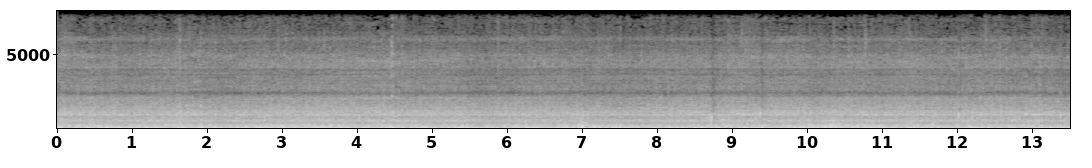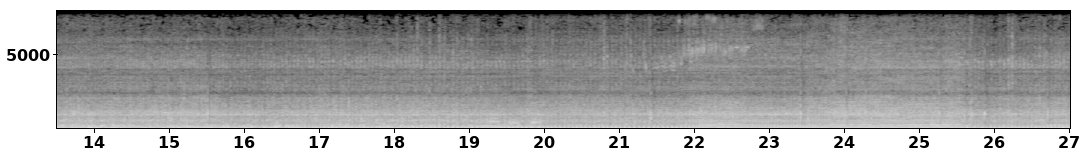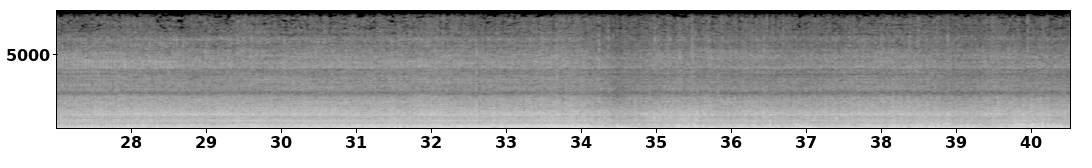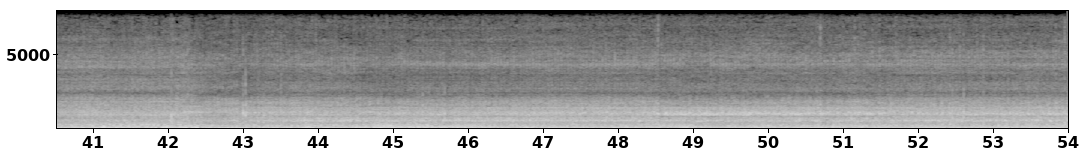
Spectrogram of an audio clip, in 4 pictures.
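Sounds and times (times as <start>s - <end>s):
wind rushing on microphone: 0.0s - 20.0s, 32.2s - 53.5s
motorcycle engine running: 0.0s - 54.0s.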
